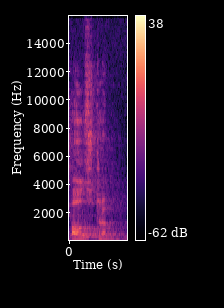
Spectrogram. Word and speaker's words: Alstrom: but there's nothing about you about you ulstrom is that right have i pronounced that right you have well done i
